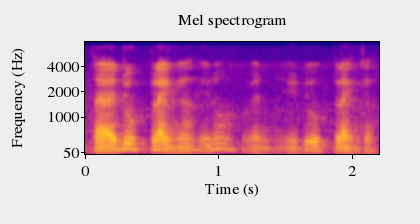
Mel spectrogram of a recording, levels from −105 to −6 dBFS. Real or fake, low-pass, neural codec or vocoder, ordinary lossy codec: fake; 7.2 kHz; vocoder, 44.1 kHz, 128 mel bands every 512 samples, BigVGAN v2; none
